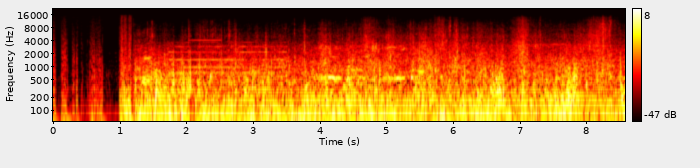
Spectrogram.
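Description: Wind rushes across open water.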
